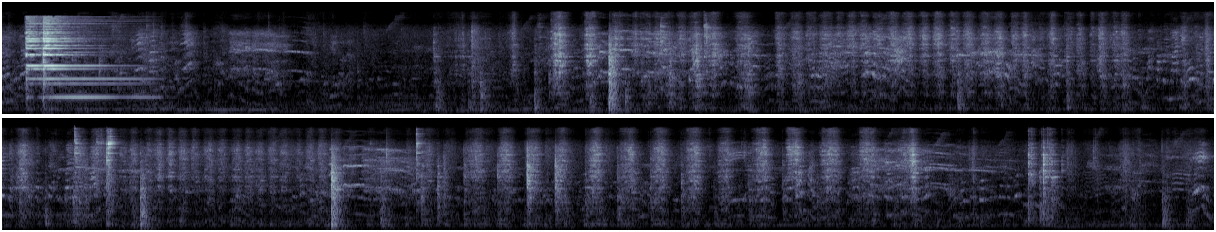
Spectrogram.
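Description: Metal hand tools at work on masonry and timber: repeated clinks, taps and scrapes, coming quicker in the second half. About half a second in, a short bell-like chime rings for about a second.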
